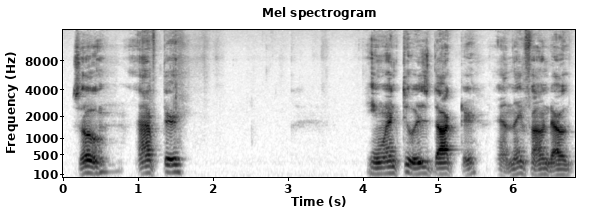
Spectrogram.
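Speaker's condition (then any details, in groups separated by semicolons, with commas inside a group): Cerebral palsy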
